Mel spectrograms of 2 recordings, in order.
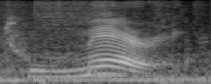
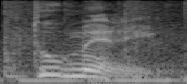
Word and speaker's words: turmeric: The spice agent reports on turmeric. Nadia, it's pronounced turmeric.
